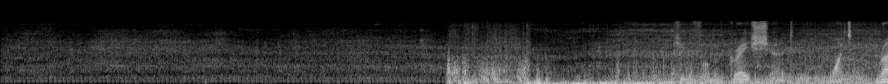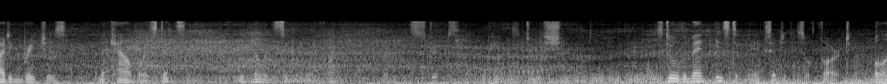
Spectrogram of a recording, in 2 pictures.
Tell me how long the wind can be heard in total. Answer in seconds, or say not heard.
13 s.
